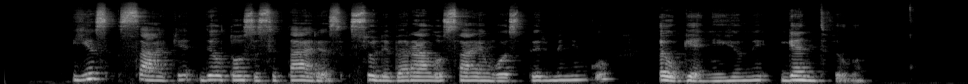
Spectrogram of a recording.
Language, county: Lithuanian, Telšiai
